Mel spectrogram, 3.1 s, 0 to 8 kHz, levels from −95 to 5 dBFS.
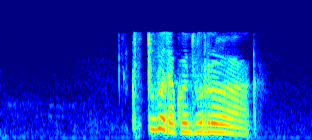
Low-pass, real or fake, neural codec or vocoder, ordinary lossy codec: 7.2 kHz; real; none; AAC, 16 kbps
